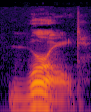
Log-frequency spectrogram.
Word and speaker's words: world: The next word, many people are confused with that RL, especially that RLD combination. World, world.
